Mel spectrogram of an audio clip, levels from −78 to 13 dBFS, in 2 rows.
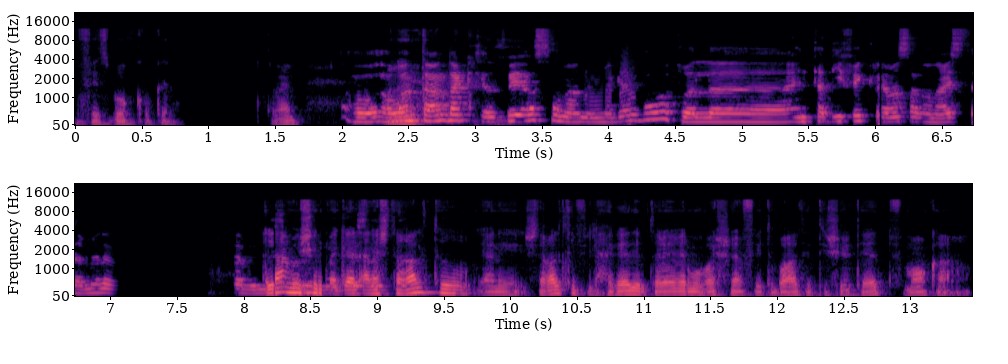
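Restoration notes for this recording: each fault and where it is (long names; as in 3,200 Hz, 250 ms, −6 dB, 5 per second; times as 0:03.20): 0:03.81–0:04.21: clipping −27.5 dBFS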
